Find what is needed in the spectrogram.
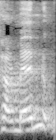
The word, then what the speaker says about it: Carmen: With Carmen, we stick with her name pronounced basically in the Spanish way, basically pronounced with the way we expect it. But Don José, then we pronounce that the French way.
